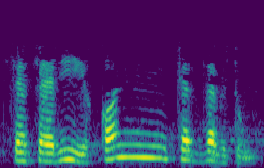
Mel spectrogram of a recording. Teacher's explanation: والقاف هي العالية قوي في التفخيم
